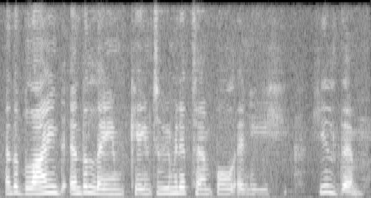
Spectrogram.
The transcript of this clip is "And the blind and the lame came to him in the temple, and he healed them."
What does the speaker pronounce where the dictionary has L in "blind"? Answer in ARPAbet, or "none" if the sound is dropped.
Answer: L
